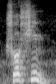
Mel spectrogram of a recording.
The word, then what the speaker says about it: সসীম: বলছি সসীম, ময়ের মধ্যে একটা ধাক্কা আছে এবং দুটোই তালবস্য।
